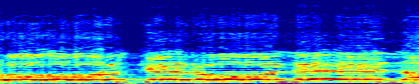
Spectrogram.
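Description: Two men reciting a Shia noha (lament for the dead) together in a chanting style, holding long sung notes that waver slightly.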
